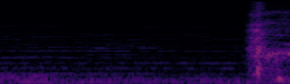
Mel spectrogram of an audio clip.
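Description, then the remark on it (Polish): After a second of near silence, a sleeping dog lets out one short, breathy snort: a sudden noisy burst of air at the very end. “to mój pies.”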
